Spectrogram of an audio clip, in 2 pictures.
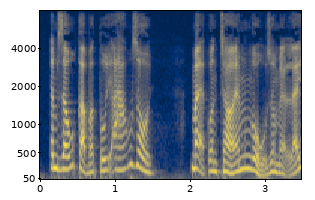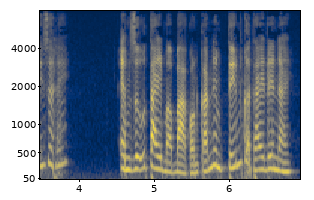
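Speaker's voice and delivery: high, indignant self-defense; aggrieved protest. Acted. Sister defends herself to scolding brother, aggrieved. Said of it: "Cô Lan ấm ức".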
